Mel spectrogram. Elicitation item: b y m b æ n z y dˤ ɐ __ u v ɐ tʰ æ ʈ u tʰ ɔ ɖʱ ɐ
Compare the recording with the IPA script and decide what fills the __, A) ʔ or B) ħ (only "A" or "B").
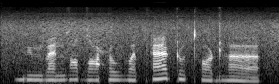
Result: B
